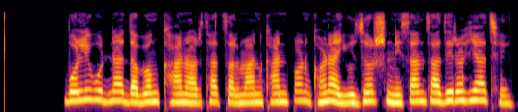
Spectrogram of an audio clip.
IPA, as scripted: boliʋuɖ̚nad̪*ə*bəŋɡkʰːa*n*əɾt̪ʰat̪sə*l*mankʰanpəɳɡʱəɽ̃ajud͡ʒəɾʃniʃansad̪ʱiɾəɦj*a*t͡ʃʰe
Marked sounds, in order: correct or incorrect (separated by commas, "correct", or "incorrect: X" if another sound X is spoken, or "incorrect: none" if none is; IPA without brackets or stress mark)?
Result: correct, correct, correct, correct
